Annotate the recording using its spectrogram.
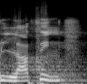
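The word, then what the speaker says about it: laugh: यहां जी एच से घ नहीं होगा बल्कि फ हो जाएगा। लाफ मतलब हंसना होता है।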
